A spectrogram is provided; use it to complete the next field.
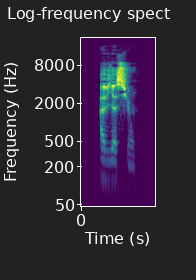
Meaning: plural of aviation
- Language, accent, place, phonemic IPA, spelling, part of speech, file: French, France, Lyon, /a.vja.sjɔ̃/, aviations, noun, LL-Q150 (fra)-aviations.wav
